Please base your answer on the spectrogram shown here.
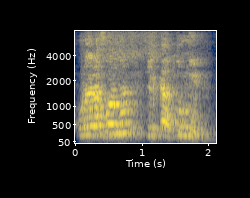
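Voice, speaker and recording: Man, patient teacher, high voice, very echoey room, far from the mic. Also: big pitch swings, normal speed. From Chile. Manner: patient, checks understanding with frequent "¿cierto?". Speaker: language teacher. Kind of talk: online class explanation. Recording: echoey, distant from the mic, faint noise.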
